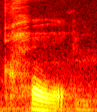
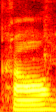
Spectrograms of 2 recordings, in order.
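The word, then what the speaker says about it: kol (כֹּל): Notice the word pair form is spelled with a kamet, but it's still pronounced kol. Sometimes you'll hear it pronounced call. You'll hear it both ways. But it should be kol.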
